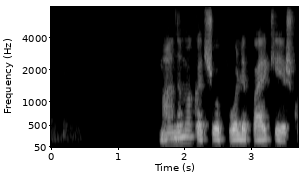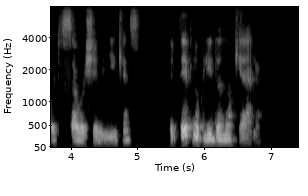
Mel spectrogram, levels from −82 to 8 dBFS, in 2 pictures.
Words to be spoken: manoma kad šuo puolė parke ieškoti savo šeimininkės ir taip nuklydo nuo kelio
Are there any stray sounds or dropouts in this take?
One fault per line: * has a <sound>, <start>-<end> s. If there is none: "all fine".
all fine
